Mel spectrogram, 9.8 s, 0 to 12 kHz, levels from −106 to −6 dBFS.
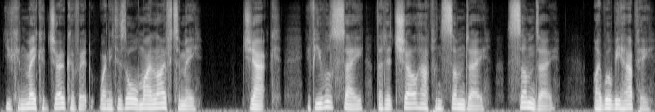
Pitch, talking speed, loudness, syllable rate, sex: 125 Hz, 185 wpm, -18 LUFS, 4.6 syllables/s, male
